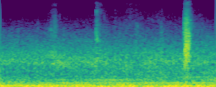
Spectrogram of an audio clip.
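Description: Low steady rumble of outdoor background and camera handling noise as the camera is moved back, with a single sharp click near the end.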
